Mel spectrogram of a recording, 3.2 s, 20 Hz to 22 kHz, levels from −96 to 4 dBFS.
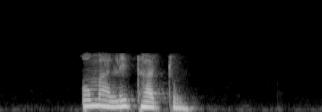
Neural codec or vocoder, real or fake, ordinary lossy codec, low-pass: none; real; MP3, 32 kbps; 3.6 kHz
